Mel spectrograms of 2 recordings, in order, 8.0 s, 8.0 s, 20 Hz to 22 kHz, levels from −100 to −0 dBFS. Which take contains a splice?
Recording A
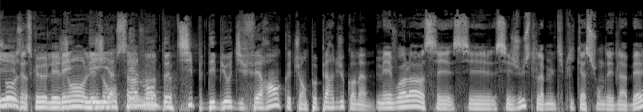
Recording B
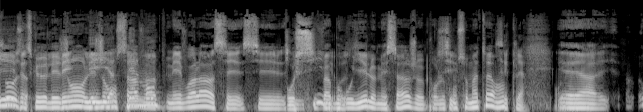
B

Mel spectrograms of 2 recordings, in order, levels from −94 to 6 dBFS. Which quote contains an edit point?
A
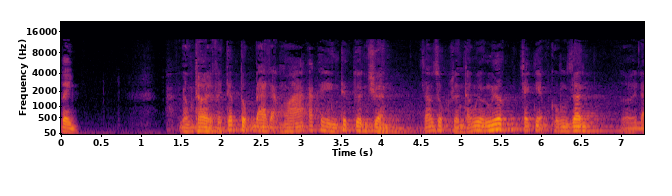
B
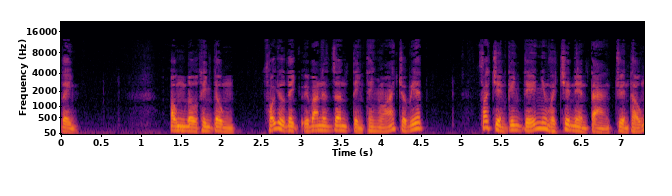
A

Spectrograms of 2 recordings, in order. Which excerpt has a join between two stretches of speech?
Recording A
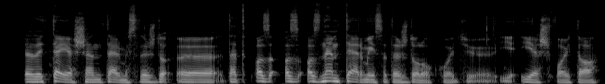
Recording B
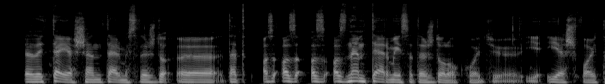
A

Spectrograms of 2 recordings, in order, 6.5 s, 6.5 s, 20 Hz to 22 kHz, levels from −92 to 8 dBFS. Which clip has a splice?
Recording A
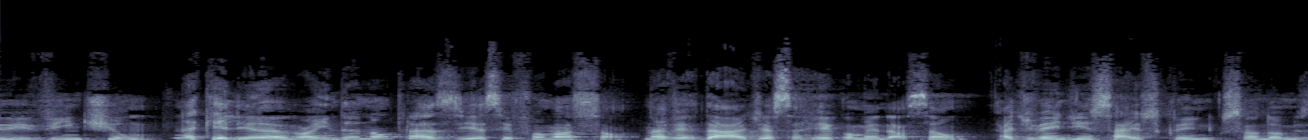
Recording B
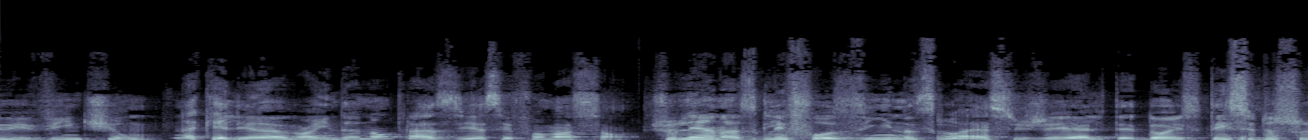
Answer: B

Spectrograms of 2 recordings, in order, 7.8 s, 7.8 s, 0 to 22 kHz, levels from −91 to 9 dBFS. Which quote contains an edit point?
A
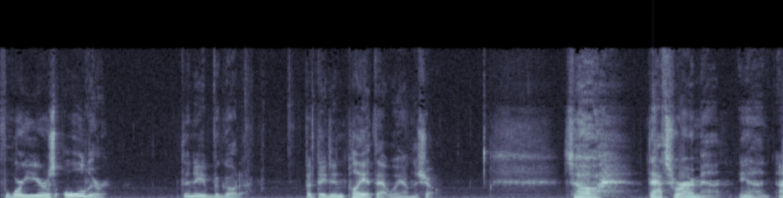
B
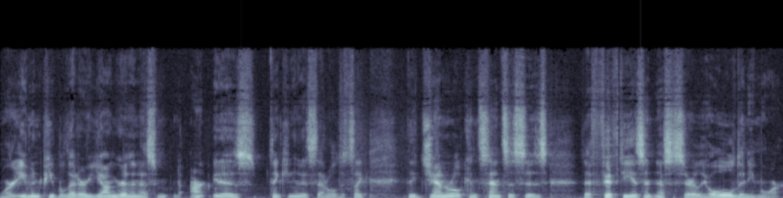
B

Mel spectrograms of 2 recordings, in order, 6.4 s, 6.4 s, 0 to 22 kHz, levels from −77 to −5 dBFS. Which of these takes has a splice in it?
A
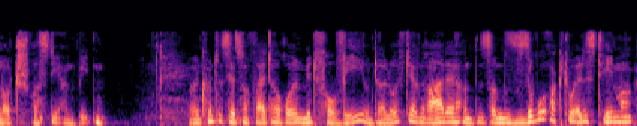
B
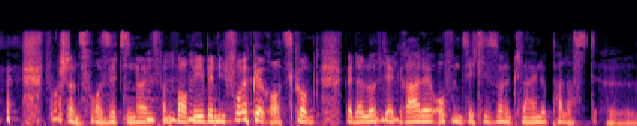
A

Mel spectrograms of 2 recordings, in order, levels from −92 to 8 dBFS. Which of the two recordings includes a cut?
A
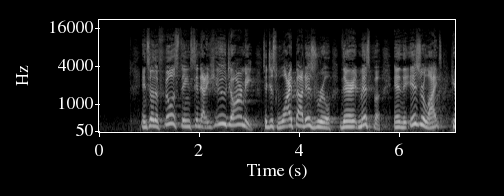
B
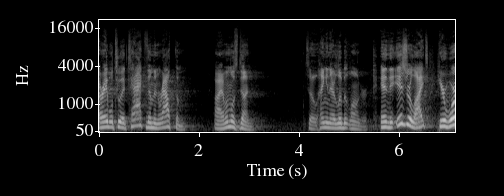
B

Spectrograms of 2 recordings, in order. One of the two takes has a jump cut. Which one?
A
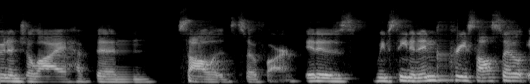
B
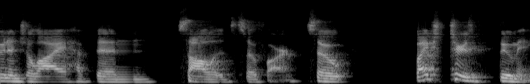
A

